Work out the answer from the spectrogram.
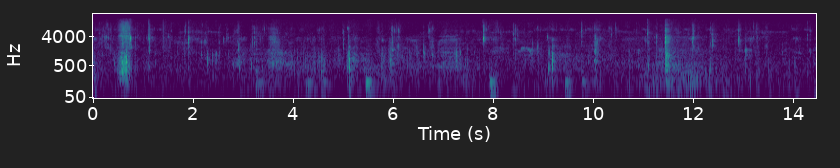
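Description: Two people eating rice and egg bhurji with their hands from steel plates: close-up chewing and mouth smacks, with irregular sharp clicks scattered through.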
